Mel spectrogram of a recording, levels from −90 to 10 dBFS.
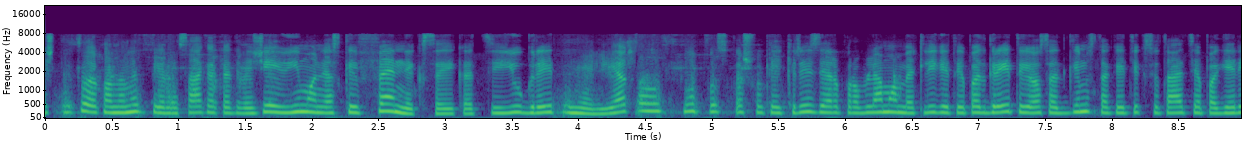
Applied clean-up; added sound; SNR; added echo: neural separator model SepFormer DNS4.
